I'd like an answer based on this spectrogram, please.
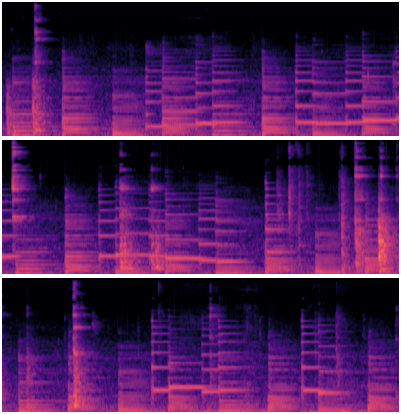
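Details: Gentle melodic background music plays indoors alongside light clinks of dishes and glassware; no animal calls are heard.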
